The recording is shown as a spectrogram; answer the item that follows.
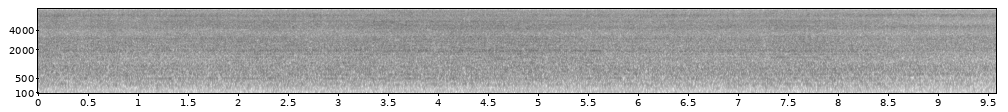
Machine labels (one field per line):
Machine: fan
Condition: normal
